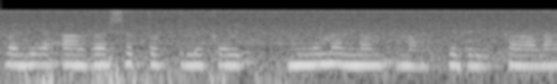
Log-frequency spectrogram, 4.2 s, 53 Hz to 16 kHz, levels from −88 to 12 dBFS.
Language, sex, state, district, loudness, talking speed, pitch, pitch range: Malayalam, female, Kerala, Kozhikode, -13 LUFS, 70 wpm, 195 Hz, 195-200 Hz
